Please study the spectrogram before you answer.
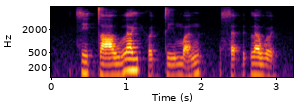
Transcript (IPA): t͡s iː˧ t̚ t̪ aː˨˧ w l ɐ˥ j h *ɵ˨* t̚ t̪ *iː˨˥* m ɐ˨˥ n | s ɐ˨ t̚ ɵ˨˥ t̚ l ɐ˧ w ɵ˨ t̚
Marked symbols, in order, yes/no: yes, no

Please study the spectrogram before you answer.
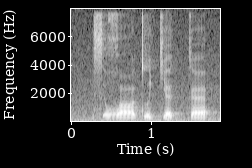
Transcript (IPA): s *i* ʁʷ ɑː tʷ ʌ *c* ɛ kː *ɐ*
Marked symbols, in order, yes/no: no, yes, no

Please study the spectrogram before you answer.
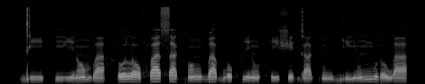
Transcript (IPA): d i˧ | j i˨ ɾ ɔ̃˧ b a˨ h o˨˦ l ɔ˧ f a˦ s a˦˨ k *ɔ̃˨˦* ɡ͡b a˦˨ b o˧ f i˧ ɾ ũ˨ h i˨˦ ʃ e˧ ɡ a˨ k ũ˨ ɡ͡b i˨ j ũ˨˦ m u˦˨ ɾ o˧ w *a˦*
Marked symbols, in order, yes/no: yes, no

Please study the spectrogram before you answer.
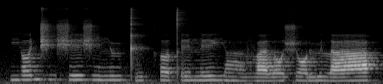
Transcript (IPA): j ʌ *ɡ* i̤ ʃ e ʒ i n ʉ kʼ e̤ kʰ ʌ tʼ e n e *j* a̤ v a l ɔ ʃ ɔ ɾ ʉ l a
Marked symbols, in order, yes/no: no, yes

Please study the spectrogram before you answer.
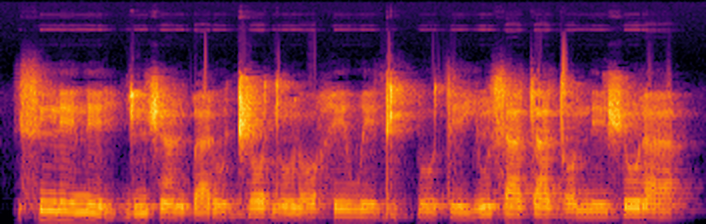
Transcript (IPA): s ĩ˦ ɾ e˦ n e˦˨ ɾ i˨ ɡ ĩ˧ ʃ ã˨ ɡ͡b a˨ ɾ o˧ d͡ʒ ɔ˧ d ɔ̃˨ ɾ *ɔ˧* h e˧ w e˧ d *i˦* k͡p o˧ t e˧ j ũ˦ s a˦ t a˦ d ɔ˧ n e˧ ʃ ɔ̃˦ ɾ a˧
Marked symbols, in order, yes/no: yes, yes

